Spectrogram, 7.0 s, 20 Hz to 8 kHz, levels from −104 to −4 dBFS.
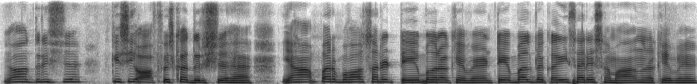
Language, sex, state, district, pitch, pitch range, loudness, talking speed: Hindi, male, Jharkhand, Garhwa, 215 Hz, 195-230 Hz, -14 LUFS, 190 wpm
